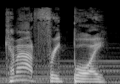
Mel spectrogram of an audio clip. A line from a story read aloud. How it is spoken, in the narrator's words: Billy yelling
